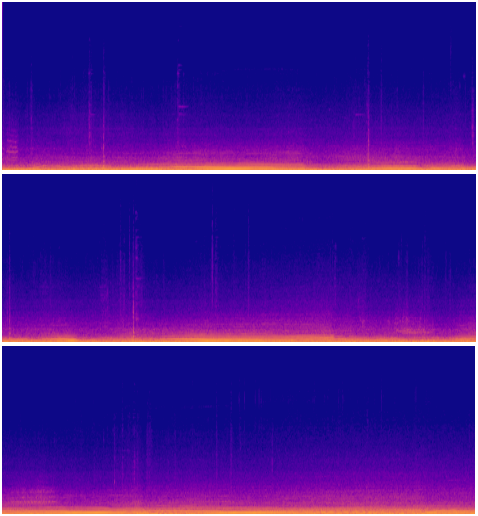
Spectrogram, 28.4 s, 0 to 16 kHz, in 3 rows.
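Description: VW Golf 7.5 GTI TCR's turbocharged 2.0-litre four-cylinder engine driven hard on track. Its pitch climbs through each gear and falls back at upshifts and braking, again and again, over a steady rush of road noise.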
